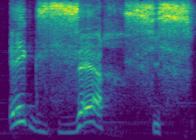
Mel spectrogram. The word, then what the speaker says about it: exercice: Et alors, 真ん中の R の発音します。 X. R. Oui. C. Très bien, très bien. もう一回お願いします。 Exercise. Exercice.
